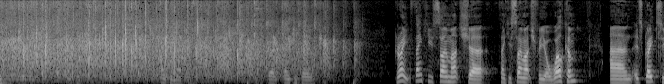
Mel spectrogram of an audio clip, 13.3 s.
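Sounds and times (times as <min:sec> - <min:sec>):
audience applause welcoming a speaker at a morning gathering: 0:00.0 - 0:07.1
speech: 0:05.7 - 0:06.5, 0:07.9 - 0:11.6, 0:12.2 - 0:13.2.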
